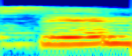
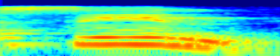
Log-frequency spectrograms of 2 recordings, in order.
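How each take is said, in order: First: The vowel is a short 'e' sound. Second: The vowel is a long 'ee' sound. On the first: The speaker calls it wrong. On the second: The speaker calls it right.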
